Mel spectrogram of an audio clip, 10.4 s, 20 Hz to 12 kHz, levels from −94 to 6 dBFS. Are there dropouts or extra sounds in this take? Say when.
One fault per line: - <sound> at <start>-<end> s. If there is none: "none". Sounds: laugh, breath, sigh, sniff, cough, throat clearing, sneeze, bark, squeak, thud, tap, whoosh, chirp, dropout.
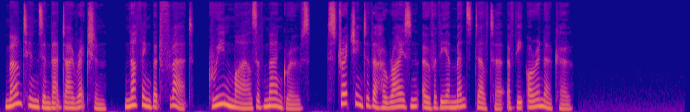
none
